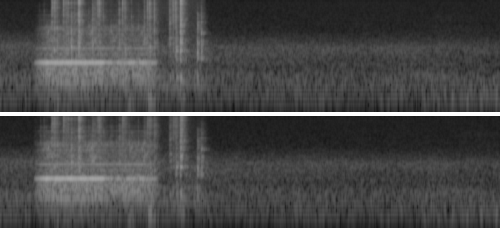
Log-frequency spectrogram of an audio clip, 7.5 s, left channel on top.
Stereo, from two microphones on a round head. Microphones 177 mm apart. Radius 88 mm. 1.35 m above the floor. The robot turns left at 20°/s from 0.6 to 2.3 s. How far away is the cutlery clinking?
About 1.2 m.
